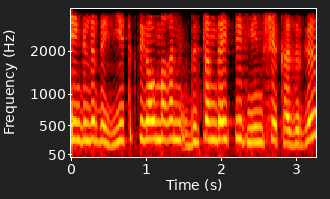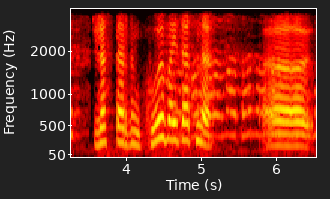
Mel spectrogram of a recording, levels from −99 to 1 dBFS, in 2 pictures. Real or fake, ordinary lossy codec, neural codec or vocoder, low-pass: real; AAC, 24 kbps; none; 3.6 kHz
